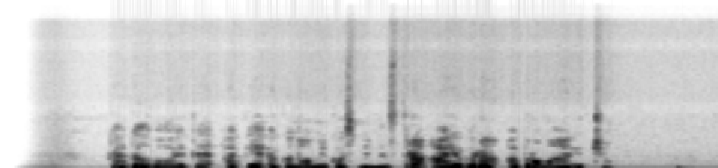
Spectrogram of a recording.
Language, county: Lithuanian, Šiauliai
